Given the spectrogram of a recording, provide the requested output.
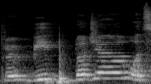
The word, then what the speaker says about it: Bjo: Joe Bujo, it's spelled BJO.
